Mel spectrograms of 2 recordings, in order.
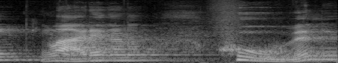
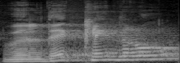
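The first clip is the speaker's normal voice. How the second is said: steady climb up to "room"; rising intonation. Shown as a demonstration. Teacher repeating the model question for the class, rising intonation. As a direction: ask it with "room" as the highest point. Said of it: "Rising intonation".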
